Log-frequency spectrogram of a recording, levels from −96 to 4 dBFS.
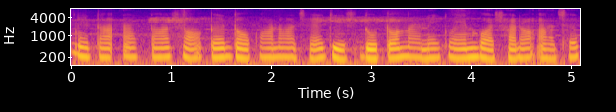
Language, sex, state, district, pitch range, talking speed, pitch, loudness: Bengali, female, West Bengal, Purulia, 185-200 Hz, 130 wpm, 195 Hz, -15 LUFS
